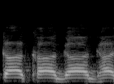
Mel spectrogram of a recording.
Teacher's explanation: जब आप क बोलते हैं तो क अपने आप में हाफ होता है, उसमें अ साउंड लास्ट में आता है, ख अ साउंड आता है, ग अ साउंड आता है।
